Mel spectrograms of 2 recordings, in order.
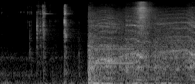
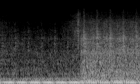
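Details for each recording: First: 2000 Jeep Cherokee XJ, 4.0L, low miles, cranking with the spark plugs out during a compression test: a steady starter whir with even pulses. Cylinders read about 135–150 psi, within the 120–150 spec, so it passed. Compression is healthy. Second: 2000 Jeep Cherokee XJ just started, with oil pressure: a deep steady idle with a fast, even tick about ten per second. Coolant in the oil is suspected, and the engine later ran rough and got warm. Cause not confirmed.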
